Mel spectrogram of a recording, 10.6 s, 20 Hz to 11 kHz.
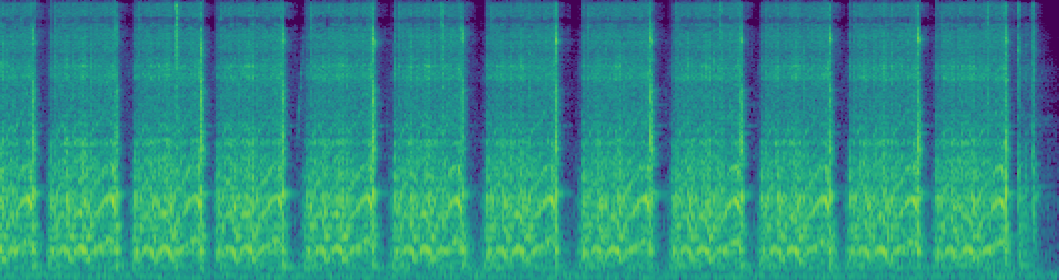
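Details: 1982 VW Rabbit diesel Caddy pickup, sat 20 years, glow plugs wired on full with heavy blowby: even cranking bursts about once a second with a few sharper pops, trying to catch but never runs.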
